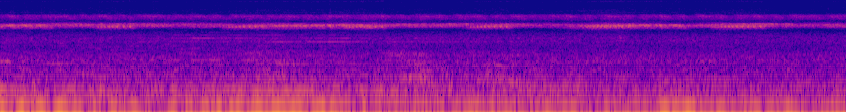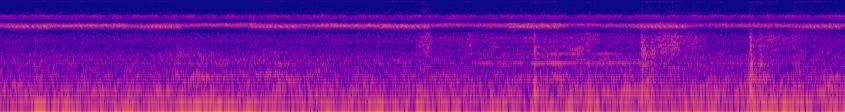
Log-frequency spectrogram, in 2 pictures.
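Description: Crickets trill steadily in a high, unbroken ring over a low background rumble.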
